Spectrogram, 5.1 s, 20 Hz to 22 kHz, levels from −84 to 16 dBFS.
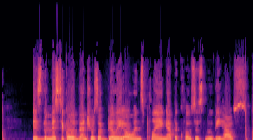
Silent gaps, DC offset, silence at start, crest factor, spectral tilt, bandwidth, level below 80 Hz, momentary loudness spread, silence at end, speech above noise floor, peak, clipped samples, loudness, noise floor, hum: none; under 0.1%; 0.05 s; 12 dB; -2.5 dB/octave; 14.5 kHz; -56 dBFS; 5 LU; 0 s; 41 dB; 0 dBFS; under 0.1%; -11 LUFS; -52 dBFS; none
